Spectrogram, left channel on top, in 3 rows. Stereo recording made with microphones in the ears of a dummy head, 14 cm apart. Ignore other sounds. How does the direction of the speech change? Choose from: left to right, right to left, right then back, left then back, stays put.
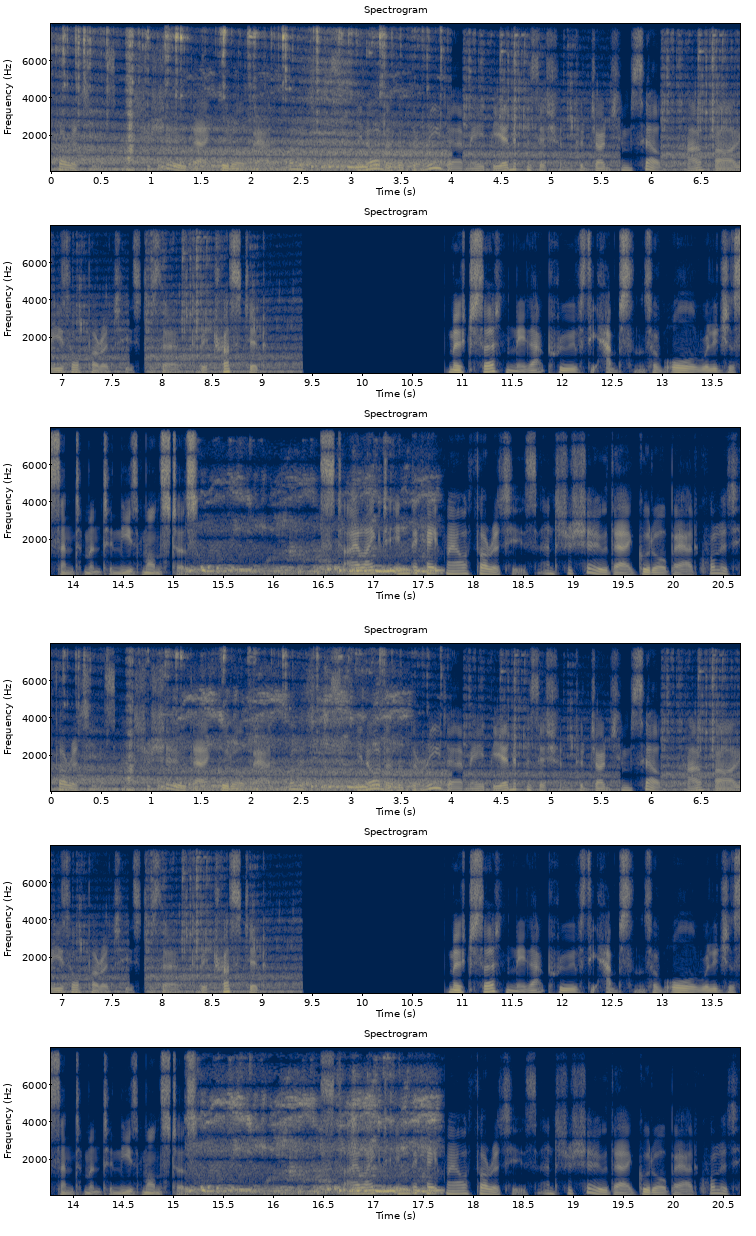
right to left.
